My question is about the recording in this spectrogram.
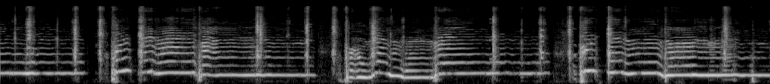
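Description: Beatboxing: one voice holding long steady notes that dip in pitch now and then, cut several times by sharp mouth-percussion clicks and pops.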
